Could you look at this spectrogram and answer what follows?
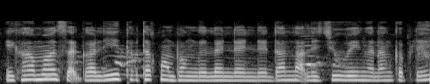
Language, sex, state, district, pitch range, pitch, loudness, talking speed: Wancho, female, Arunachal Pradesh, Longding, 190-210 Hz, 195 Hz, -16 LUFS, 210 wpm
